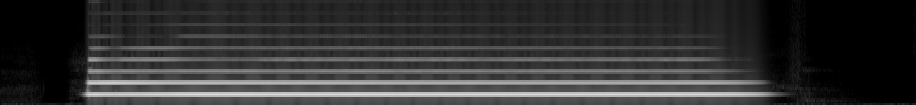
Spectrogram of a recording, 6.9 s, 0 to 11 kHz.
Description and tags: Part of the Good-sounds dataset of monophonic instrumental sounds.
instrument::clarinet
note::D
octave::6
midi note::74
good-sounds-id::3273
